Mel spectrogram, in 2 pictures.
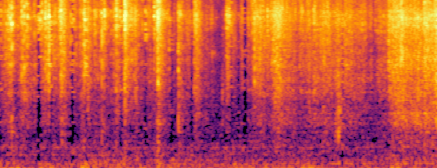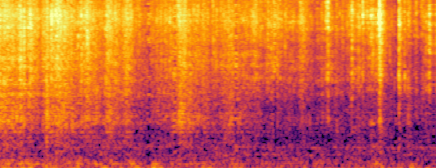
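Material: Paper.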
